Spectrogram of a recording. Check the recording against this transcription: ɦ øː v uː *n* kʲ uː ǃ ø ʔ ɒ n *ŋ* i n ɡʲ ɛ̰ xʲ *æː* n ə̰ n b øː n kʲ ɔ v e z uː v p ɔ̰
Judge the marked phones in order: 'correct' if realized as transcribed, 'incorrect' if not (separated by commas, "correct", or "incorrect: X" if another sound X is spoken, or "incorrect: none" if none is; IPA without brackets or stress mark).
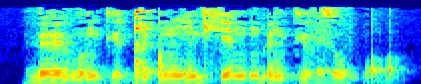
correct, correct, incorrect: ɛː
